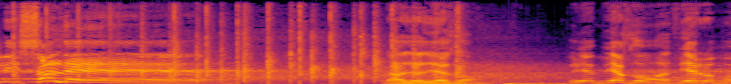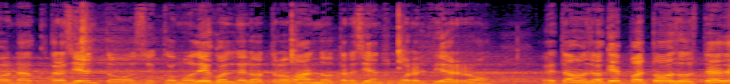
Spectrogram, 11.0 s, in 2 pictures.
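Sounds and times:
speech: 0.0 - 1.1, 2.9 - 3.7, 4.3 - 10.9
audience applause in nightclub: 1.0 - 3.6.

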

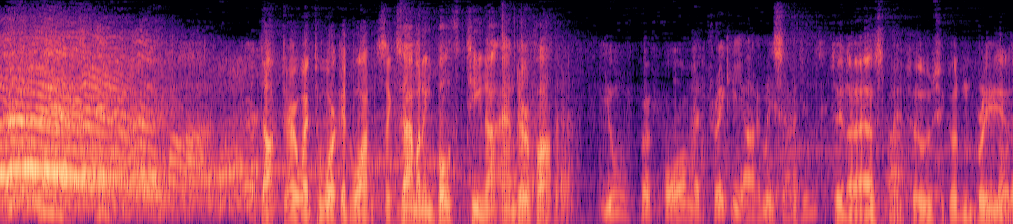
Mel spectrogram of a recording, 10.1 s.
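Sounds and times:
crowd cheering: 0.0 - 4.6
speech: 2.6 - 10.1.

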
